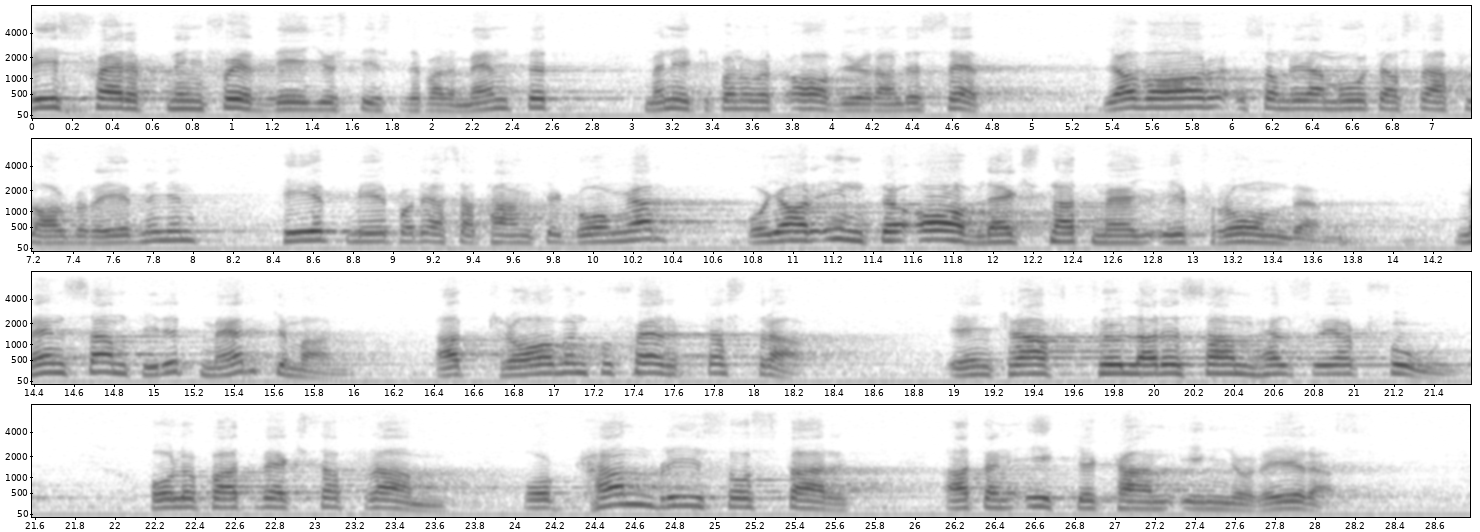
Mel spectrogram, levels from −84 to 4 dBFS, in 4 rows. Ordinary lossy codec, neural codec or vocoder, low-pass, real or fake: none; none; 7.2 kHz; real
